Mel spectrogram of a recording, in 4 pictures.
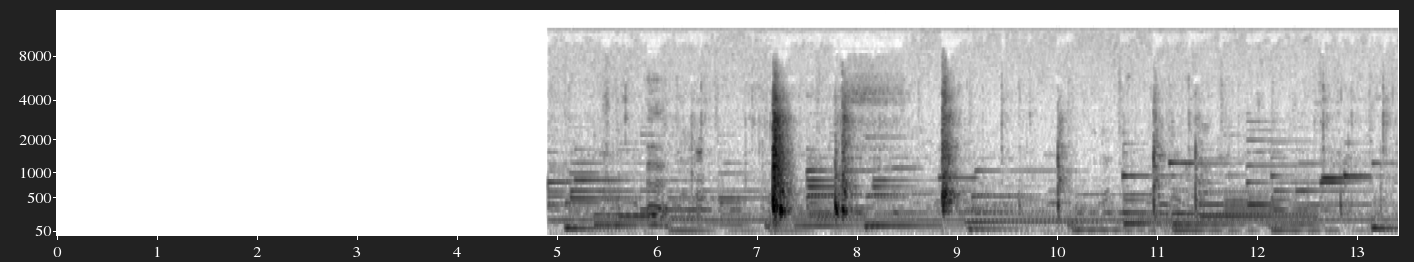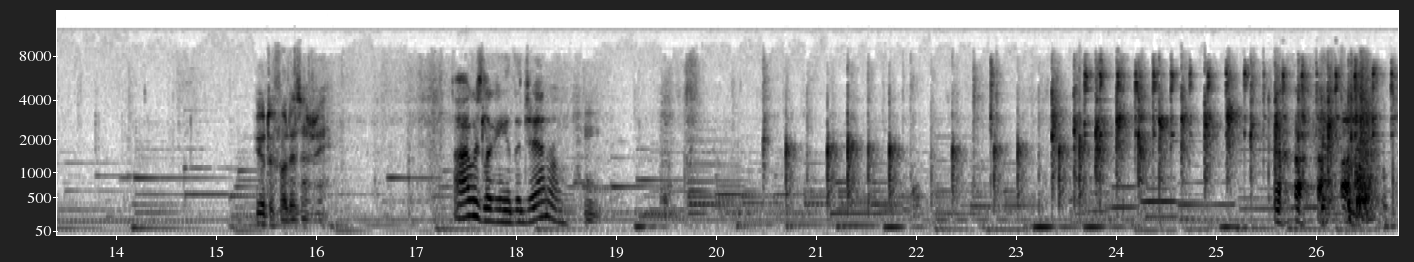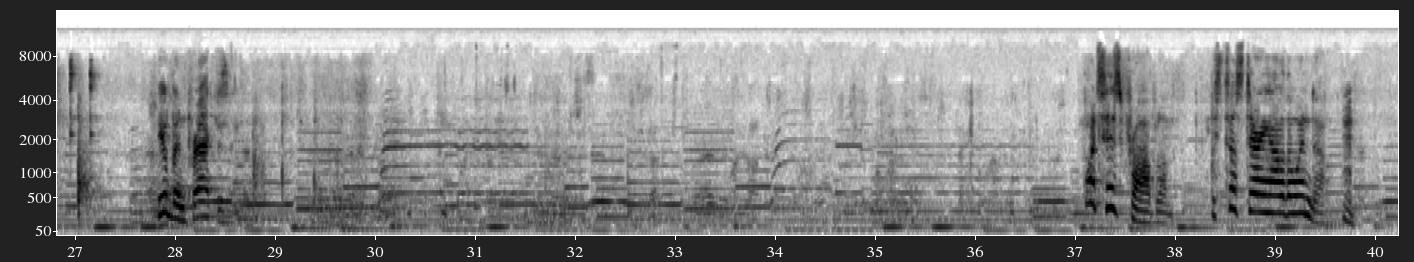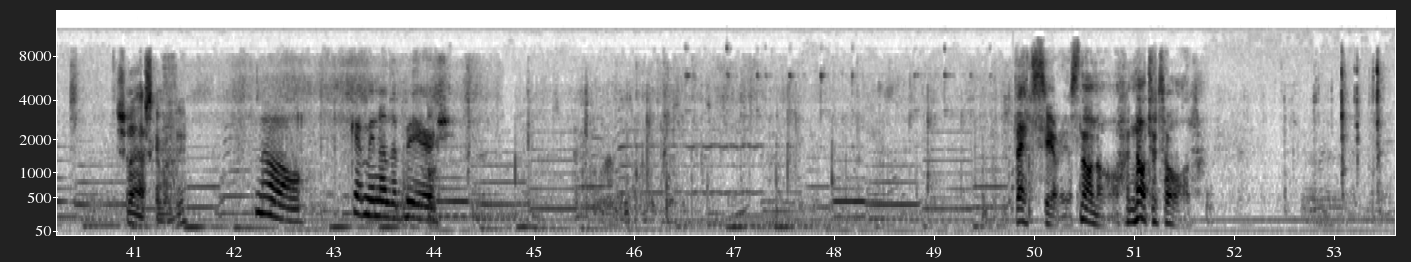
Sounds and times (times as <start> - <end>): Music: 4.9 - 53.6.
